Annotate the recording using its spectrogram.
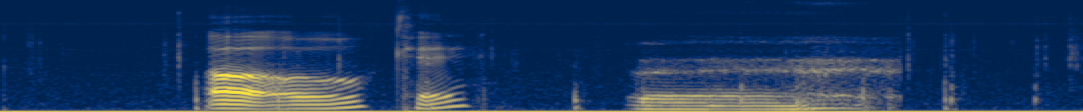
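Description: A zombie groans low and hoarsely.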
